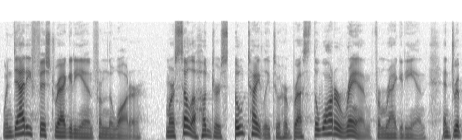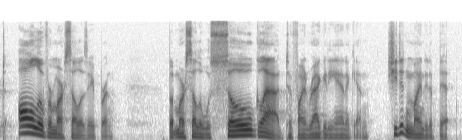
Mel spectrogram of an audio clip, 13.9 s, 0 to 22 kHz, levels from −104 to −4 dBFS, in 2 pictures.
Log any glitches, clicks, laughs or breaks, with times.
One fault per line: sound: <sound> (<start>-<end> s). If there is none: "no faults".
sound: dropout (3.4-3.5 s)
